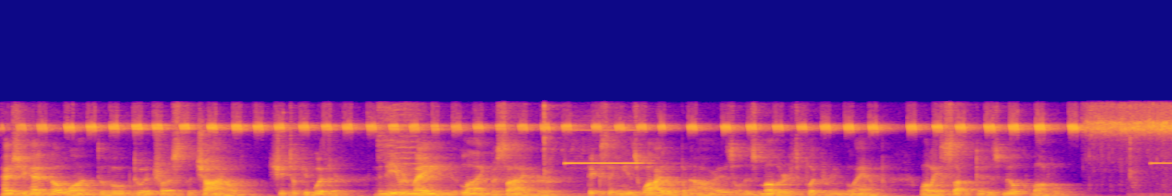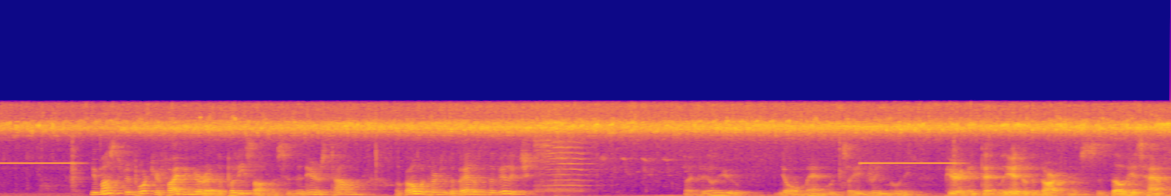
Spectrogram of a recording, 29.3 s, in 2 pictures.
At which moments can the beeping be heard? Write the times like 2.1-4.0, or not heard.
6.8-8.1, 14.1-15.7, 25.1-26.8.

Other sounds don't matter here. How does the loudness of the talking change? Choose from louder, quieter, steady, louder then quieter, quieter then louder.
steady.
